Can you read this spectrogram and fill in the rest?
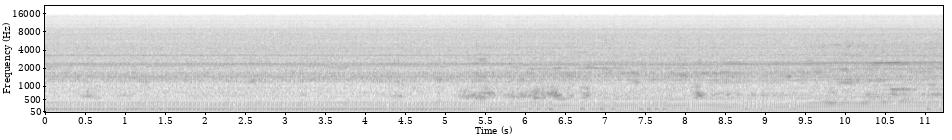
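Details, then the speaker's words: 1974 Honda XR75 with a new coil, idle jet changed from 38 to 35, idle screw almost fully out: steady, fast, even idle that never settles lower; stuck high despite adjustment, and a new carburetor is on order. High idle. "Because usually when it's idling high like that and you can't adjust it,"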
